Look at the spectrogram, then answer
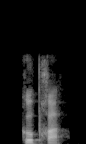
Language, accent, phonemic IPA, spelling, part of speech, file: French, France, /kɔ.pʁa/, coprah, noun, LL-Q150 (fra)-coprah.wav
- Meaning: copra (dried kernel of coconut)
